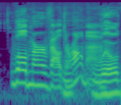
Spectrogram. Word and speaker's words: Wilmer Valderrama: Wilmer Valderrama. Say that 10 times fast. – Wilmer Valderrama. – What did I say the first time? – No, you said it right.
